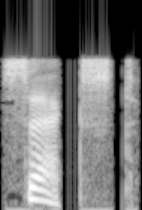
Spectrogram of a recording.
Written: sext

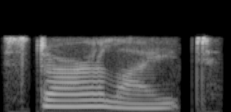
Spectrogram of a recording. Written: starlight

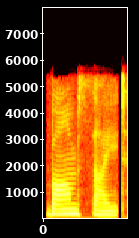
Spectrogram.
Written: bombsight

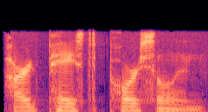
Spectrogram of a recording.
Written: hard-paste porcelain

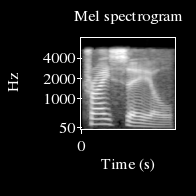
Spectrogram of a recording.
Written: trysail

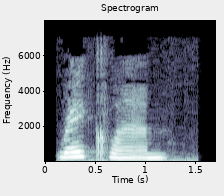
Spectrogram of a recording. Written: reclam

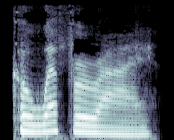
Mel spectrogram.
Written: choephori

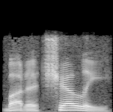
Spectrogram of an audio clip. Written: Botticelli

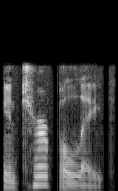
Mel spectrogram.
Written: interpolate

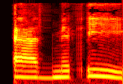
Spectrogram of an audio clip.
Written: admittee

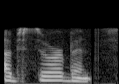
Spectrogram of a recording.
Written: absorbance

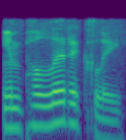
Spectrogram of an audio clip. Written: impolitically

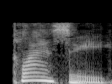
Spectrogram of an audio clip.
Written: classiness

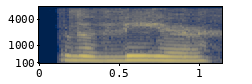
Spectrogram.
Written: laveer

